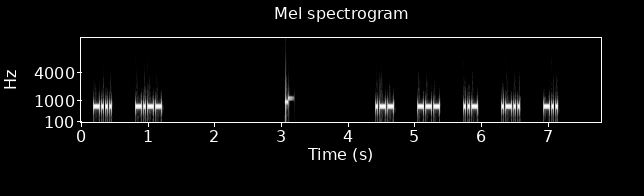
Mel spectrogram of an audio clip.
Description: Morse code, heard as a keyed tone, about 40 wpm, spaced as for 19 wpm, 690 Hz. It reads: BY WOULD
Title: 4x Character Spacing - Top 100 Words - 40wpm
